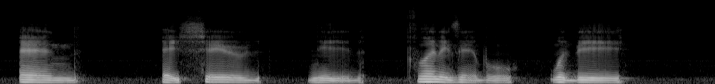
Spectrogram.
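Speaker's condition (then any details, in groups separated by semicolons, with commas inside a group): Spinal muscular atrophy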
